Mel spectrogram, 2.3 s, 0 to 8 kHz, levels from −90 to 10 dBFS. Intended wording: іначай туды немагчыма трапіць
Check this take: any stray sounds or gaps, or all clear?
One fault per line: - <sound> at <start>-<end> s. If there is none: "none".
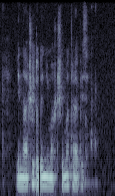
- dropout at 0.8-0.8 s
